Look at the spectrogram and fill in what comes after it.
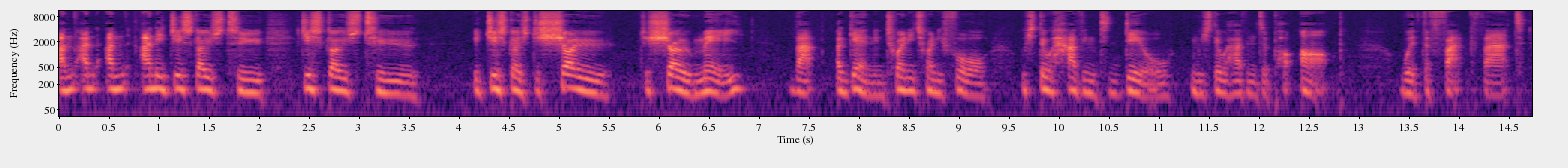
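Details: Real, unedited speech of an adult man who stammers and is on a speech therapy journey; stuttering.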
